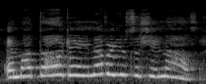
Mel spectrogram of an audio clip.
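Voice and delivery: put-on high, animated girlfriend gossip voice; sassy friend voice. A friend on the phone complaining about perps, in a high sassy voice. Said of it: "they might t-, tell me".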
